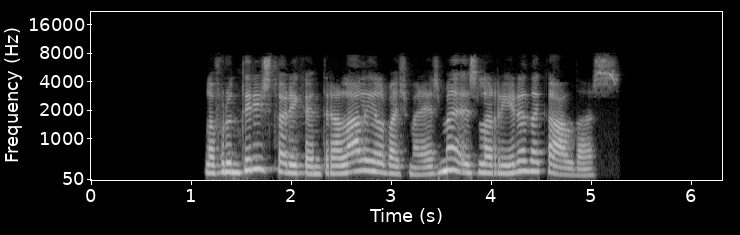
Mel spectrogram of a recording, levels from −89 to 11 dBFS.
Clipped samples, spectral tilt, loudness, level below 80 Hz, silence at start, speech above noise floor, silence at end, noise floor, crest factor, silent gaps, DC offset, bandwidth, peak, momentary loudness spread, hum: under 0.1%; -5 dB/octave; -16 LUFS; -58 dBFS; 1.15 s; 72 dB; 1.05 s; -87 dBFS; 14 dB; none; under 0.1%; 8 kHz; -2 dBFS; 9 LU; none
